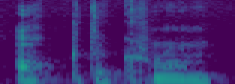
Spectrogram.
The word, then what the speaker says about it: Octachron: It's Octachron.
